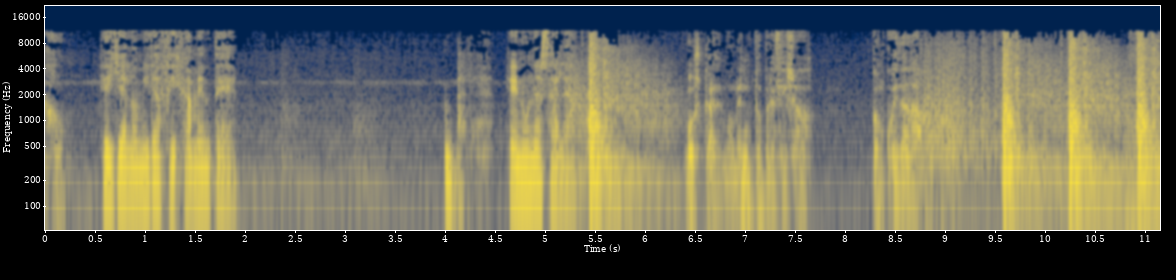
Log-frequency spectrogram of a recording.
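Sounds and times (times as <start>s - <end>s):
steady hum: 0.0s - 11.1s
speech: 0.6s - 2.0s, 4.0s - 5.8s, 6.4s - 9.0s
gunshots in a hunting video game: 5.3s - 6.2s, 9.5s - 11.1s.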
